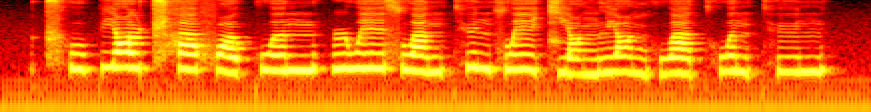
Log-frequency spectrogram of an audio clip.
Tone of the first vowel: rising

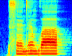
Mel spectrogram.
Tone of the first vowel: low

